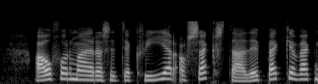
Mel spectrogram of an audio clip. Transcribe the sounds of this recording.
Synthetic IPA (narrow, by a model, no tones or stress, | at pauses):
aːwfɔɾmaðɪɾaðsɛt̪jakʰviːjaɾa̰wsɛkst̪aːðɪpɛcːavɛkn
